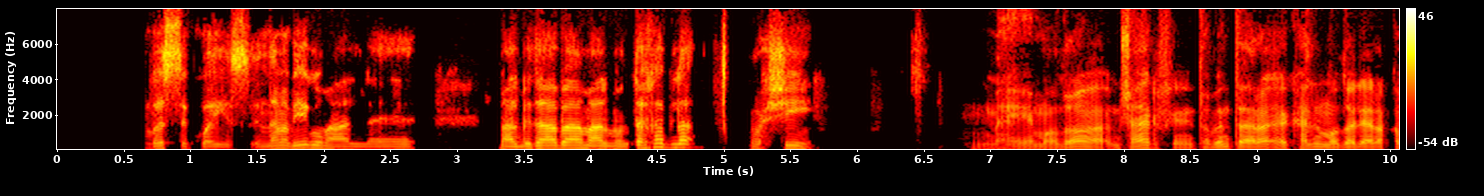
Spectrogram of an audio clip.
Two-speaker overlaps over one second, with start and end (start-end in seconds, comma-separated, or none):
none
